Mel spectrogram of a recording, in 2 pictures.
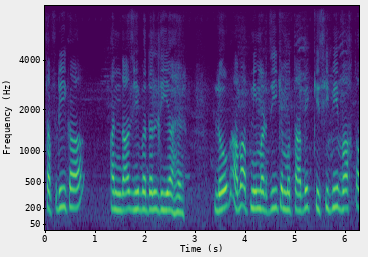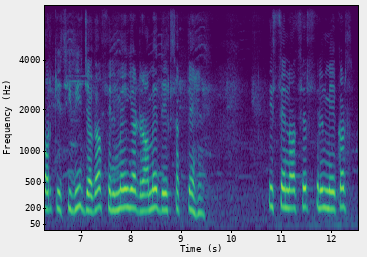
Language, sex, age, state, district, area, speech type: Urdu, male, 30-45, Uttar Pradesh, Rampur, urban, spontaneous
